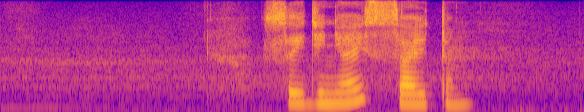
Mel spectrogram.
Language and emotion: Russian, neutral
